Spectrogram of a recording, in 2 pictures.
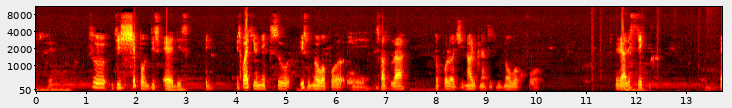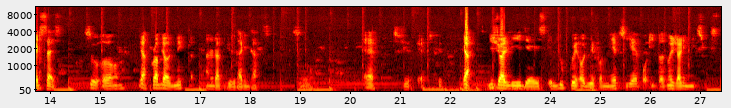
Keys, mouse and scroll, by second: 0.3 f, 0.7-1.0 scroll down 2, 1.2 shift+middle click, 1.7-3.2 middle drag, 3.4-3.8 scroll up 2, 4.3 click, 4.7 scroll down 2, 5.2 shift+middle click, 5.7 middle click, 6.2 scroll up 2, 6.8 shift+middle click, 8.3 ctrl+right click, 9.0-9.3 scroll down 2, 9.5-10.8 middle drag, 11.0 scroll up 2, 11.7 shift+middle click, 13.3 ctrl+right click, 18.3 click, 19.1 shift+click, 19.7 f, 23.2 middle click, 25.2 scroll down 1.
